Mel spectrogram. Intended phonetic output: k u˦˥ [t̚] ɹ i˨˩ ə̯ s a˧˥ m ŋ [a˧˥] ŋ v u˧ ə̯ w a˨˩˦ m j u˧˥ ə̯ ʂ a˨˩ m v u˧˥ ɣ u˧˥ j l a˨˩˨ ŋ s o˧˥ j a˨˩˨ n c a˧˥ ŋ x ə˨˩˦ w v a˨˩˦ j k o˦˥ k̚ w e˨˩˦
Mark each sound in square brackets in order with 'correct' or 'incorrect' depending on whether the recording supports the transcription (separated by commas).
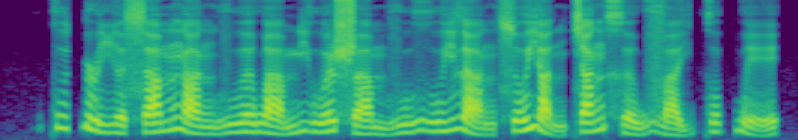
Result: correct, incorrect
